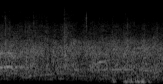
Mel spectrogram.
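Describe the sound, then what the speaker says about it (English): Applause from an audience near the close of a college event, a dense, even patter of clapping heard from a distance at low level, with some low thumping toward the end. "Can we have a thunderous round of applause?"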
